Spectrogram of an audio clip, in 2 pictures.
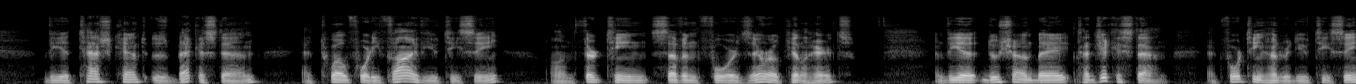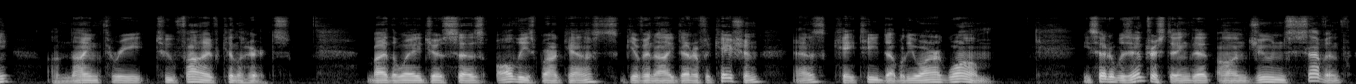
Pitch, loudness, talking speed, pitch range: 95 Hz, -21 LUFS, 95 wpm, 85-110 Hz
